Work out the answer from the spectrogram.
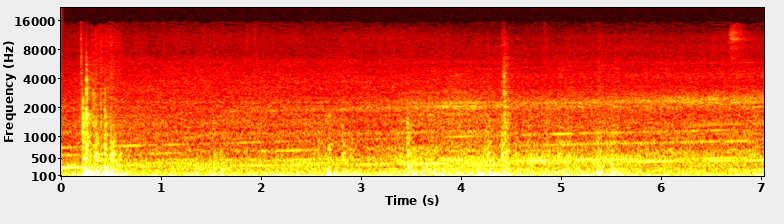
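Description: Cabin running sound of a JR East 211 series 3000-subseries electric train: steady rumble of the wheels on the track with a faint motor and gear whine slowly rising in pitch as the train picks up speed. A sharp double clunk from the running gear comes about a quarter second in, and a lighter knock a little after four seconds.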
